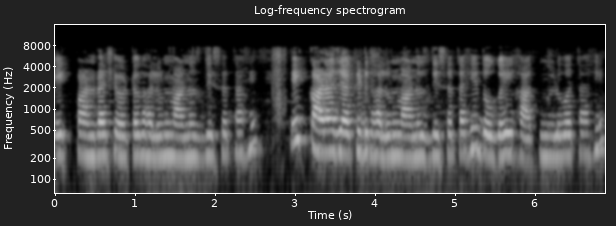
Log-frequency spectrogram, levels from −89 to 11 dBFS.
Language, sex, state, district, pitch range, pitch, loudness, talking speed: Marathi, female, Maharashtra, Sindhudurg, 210-230 Hz, 215 Hz, -21 LUFS, 155 wpm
